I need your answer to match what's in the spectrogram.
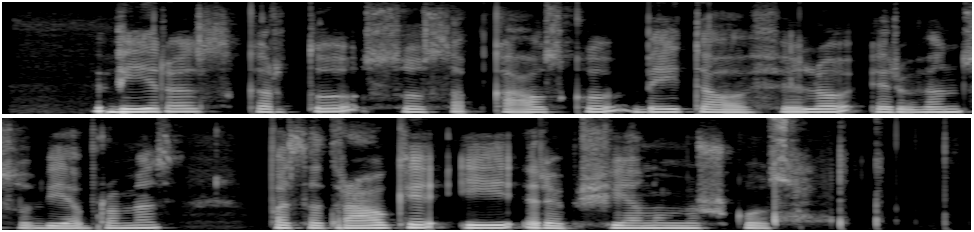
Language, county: Lithuanian, Kaunas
